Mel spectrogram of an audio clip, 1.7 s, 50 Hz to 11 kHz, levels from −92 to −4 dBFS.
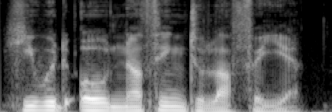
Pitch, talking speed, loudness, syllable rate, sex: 100 Hz, 215 wpm, -16 LUFS, 6.4 syllables/s, male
